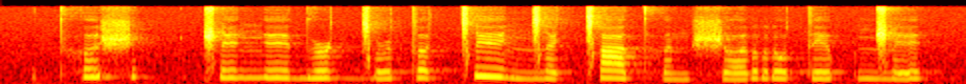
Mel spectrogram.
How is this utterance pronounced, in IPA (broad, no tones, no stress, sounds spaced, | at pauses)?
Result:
t̪ʰ ə ʃ | ǁ e ŋ e d̪ ə˞ ɡ͡ǀ ə˞ t ʌ ǀ e ŋ͡ǀ ɛ ǀ a t̪ʰ ə n ʃ ʌ r o t e p ŋ͡ǁ e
